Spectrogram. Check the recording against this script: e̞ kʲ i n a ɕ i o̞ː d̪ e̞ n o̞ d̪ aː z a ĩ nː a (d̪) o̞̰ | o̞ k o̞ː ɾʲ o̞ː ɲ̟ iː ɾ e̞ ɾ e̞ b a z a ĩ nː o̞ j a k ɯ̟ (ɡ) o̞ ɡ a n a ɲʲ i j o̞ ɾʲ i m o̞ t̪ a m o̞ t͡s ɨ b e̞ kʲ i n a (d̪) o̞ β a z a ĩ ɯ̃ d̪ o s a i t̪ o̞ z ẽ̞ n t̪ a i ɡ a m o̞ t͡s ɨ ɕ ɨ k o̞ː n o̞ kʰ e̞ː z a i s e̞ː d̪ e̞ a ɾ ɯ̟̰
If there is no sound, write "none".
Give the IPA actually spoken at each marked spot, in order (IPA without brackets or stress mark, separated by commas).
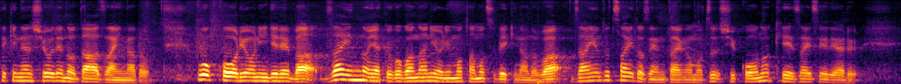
d̪, ɡ, d̪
